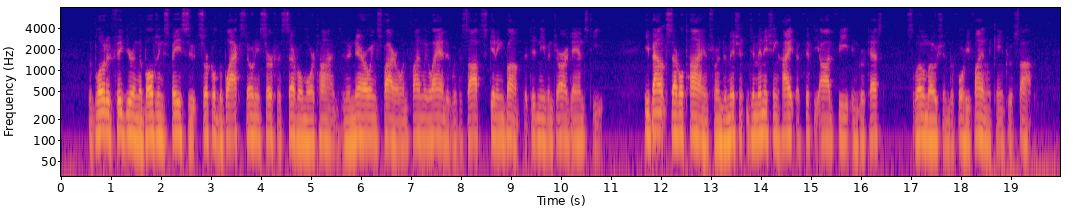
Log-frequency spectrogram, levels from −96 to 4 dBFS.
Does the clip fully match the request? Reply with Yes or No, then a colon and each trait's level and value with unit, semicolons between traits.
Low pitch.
Yes: low, 105 Hz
